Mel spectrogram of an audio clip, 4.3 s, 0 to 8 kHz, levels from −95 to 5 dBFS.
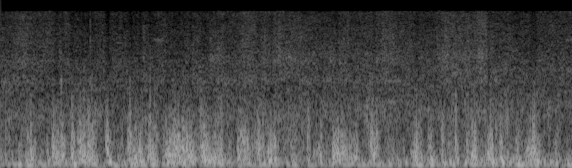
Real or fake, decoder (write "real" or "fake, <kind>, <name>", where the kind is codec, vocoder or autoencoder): fake, vocoder, BigVGAN v2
